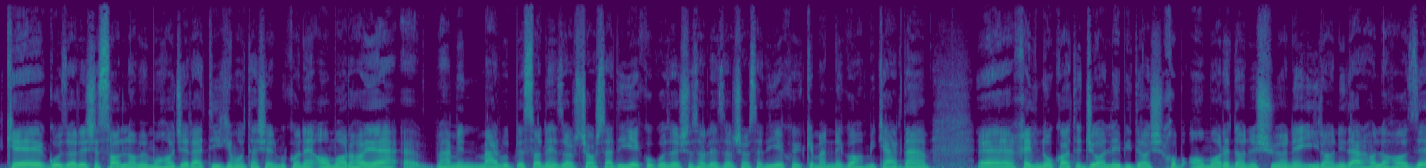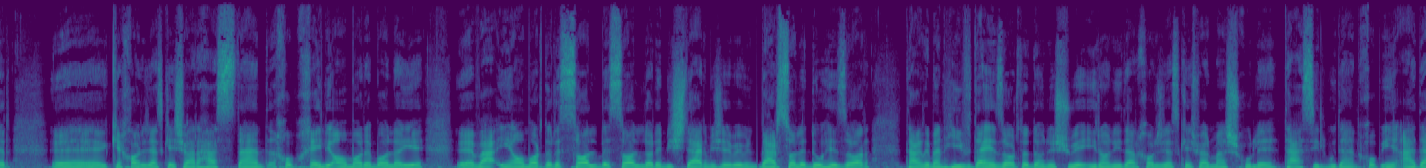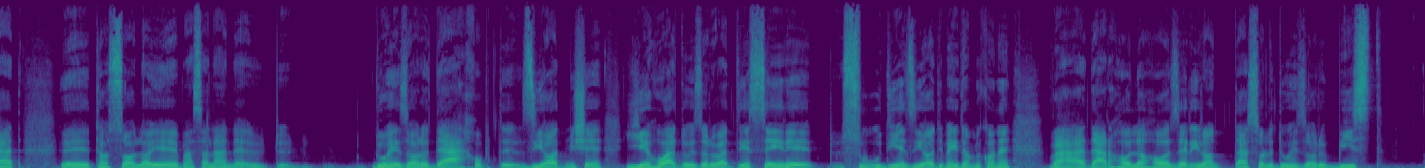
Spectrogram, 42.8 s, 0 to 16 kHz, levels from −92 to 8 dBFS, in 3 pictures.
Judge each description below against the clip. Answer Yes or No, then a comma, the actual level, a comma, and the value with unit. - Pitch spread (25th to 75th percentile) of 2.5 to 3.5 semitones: Yes, average, 2.9 semitones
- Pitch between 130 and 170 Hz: Yes, low, 135 Hz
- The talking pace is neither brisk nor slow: Yes, average, 135 wpm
